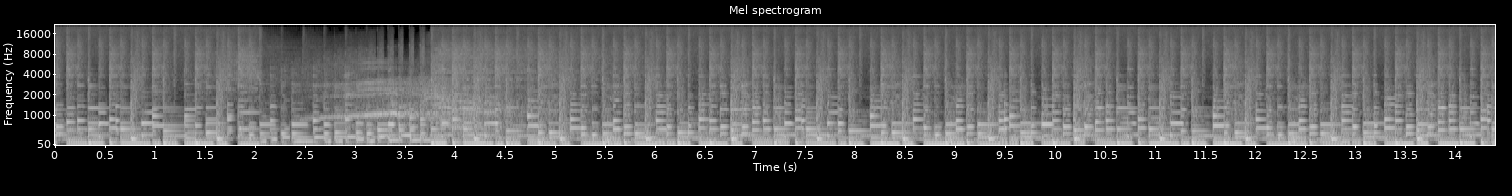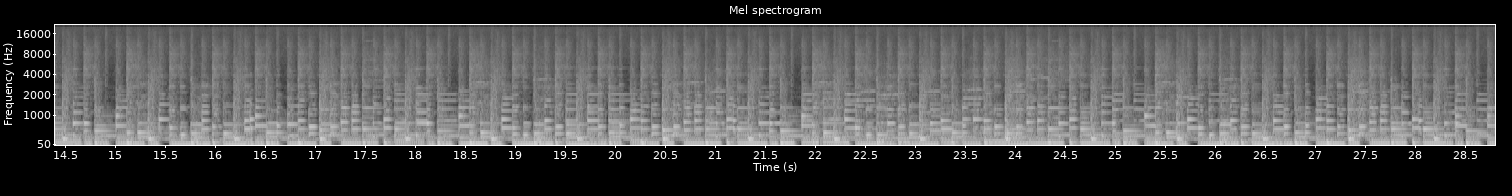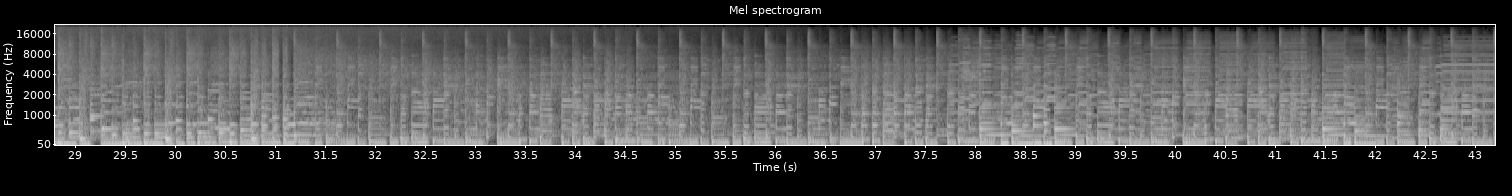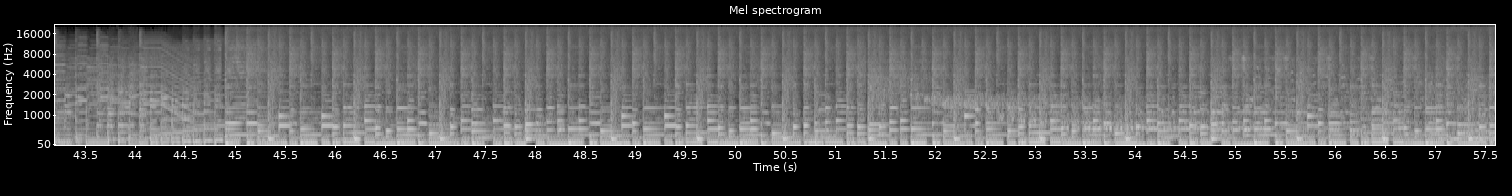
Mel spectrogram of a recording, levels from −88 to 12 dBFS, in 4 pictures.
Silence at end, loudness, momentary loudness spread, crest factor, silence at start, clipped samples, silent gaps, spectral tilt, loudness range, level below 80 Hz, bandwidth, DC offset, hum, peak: 0 s; -15 LUFS; 4 LU; 14 dB; 0 s; under 0.1%; none; -5 dB/octave; 3 LU; -22 dBFS; over 20 kHz; under 0.1%; none; 0 dBFS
